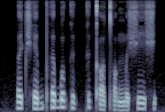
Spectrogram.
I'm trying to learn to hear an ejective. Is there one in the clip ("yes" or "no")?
yes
